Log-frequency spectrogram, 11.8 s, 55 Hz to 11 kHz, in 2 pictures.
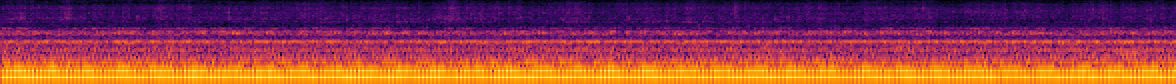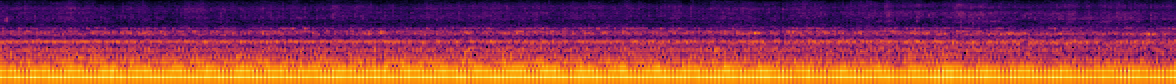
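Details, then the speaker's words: Diesel, unrun for a while, in forward gear at 1500 rpm, oil pressure just over 50, water temperature coming up, alternator charging: steady, even drone, smooth throughout with no knocks or misses. Normal running. "The oil pressure is up to a little bit over 50. I'm running at 1500 RPM, and the water temperature is coming up."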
